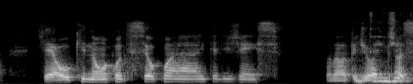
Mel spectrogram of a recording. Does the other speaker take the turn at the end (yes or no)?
yes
